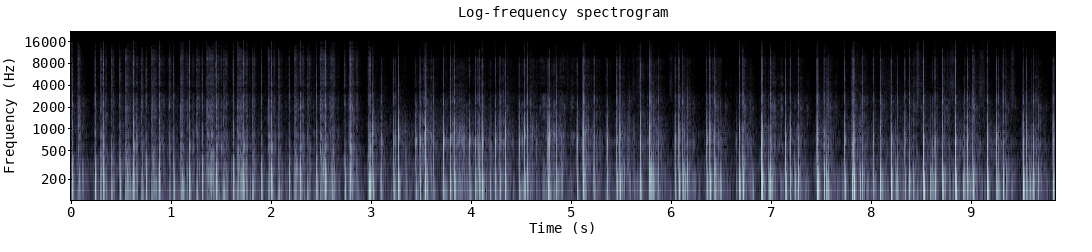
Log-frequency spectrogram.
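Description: A small, hollow black cardboard necklace box is tapped and scratched fast with short nails. The result is a dense, continuous run of quick, dry, papery taps and scrapes with a low, hollow thump and almost no ring, steady at a moderate level for about ten seconds.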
